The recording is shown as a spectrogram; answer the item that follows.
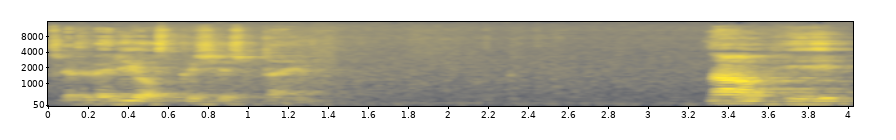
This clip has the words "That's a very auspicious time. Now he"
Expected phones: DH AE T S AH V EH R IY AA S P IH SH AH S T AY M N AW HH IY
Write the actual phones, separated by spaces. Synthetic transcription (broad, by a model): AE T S AH V EH R IY AA S P IH SH AH S T AY M N AW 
